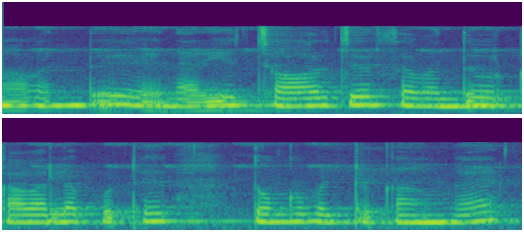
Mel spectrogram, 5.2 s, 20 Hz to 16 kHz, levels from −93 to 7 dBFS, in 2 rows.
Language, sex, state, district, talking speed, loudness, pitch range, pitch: Tamil, female, Tamil Nadu, Kanyakumari, 90 wpm, -13 LUFS, 205-230 Hz, 220 Hz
